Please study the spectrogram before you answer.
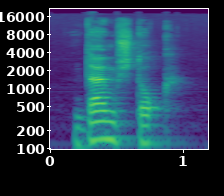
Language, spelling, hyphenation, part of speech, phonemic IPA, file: Dutch, duimstok, duim‧stok, noun, /ˈdœy̯m.stɔk/, Nl-duimstok.ogg
- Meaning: foldable meter stick, foldable yardstick (foldable measuring rod, nowadays at least a meter in length)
